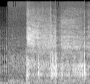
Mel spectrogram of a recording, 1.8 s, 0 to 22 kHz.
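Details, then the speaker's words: 1985 Pontiac Fiero 2M4, engine bogging and stalling on throttle: sharp metallic pops and crinkles as the vacuum-collapsed fuel tank springs back; tank not venting properly. "way too much negative pressure in here that pop is the gas tank expanding back into shape that's not good that means it's not venting properly"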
